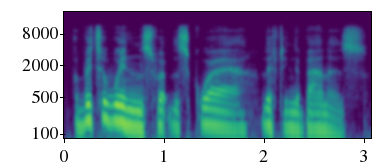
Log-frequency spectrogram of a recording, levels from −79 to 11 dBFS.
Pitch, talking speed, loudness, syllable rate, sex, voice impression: 140 Hz, 175 wpm, -16 LUFS, 4.7 syllables/s, male, masculine, adult-like, slightly fluent, refreshing, slightly unique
